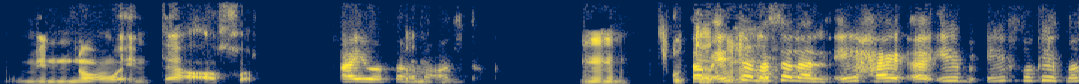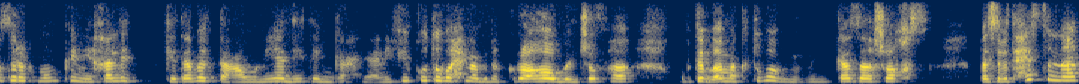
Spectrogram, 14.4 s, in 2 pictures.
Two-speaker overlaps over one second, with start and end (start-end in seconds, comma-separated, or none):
none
